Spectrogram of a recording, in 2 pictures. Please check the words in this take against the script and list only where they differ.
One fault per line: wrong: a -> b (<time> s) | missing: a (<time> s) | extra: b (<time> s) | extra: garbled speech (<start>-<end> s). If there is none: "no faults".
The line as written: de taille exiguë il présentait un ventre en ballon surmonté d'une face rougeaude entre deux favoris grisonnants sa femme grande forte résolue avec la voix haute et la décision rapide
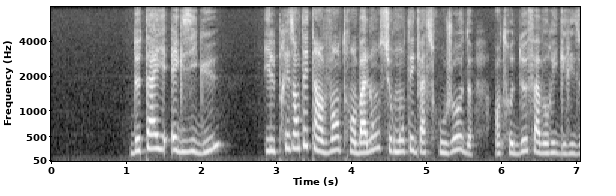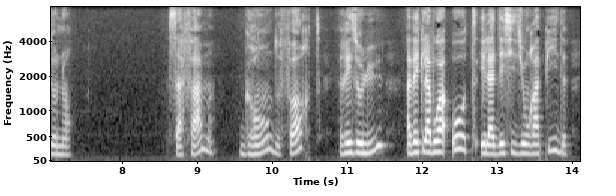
missing: d'une (4.8 s)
